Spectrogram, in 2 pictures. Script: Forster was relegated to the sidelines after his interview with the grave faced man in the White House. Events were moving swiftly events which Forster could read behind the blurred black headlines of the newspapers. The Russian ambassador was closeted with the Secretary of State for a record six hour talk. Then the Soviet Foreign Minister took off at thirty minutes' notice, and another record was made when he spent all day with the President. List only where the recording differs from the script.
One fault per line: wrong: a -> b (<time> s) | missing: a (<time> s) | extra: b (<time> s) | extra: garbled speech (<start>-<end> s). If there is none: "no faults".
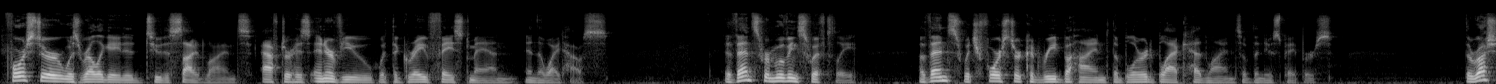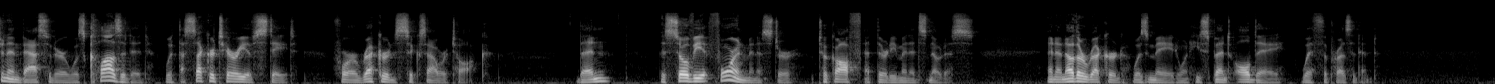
no faults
